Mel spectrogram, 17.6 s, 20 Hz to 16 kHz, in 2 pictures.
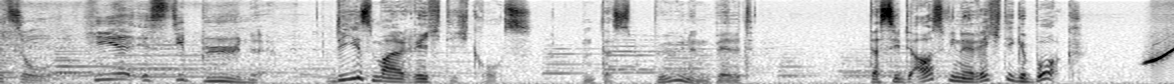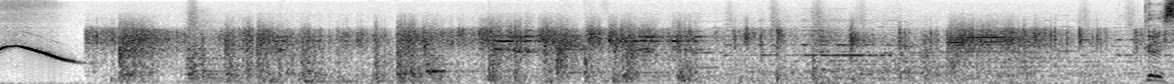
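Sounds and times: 
speech: 0:00.1 - 0:05.8, 0:06.5 - 0:08.2, 0:17.4 - 0:17.6
person whistling on an opera house stage: 0:08.6 - 0:09.4
clattering and thumps of stage crew rebuilding a castle set: 0:09.4 - 0:17.6.

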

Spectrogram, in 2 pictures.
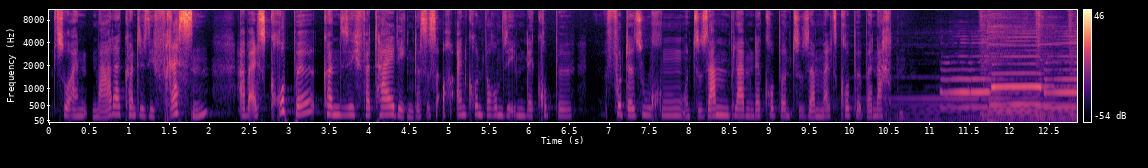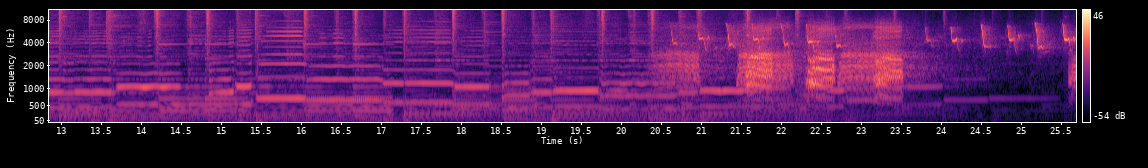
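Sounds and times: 
speech: 0:00.1 - 0:10.9
steady tonal music: 0:10.7 - 0:25.0
harsh croaking raven calls: 0:20.4 - 0:24.2.

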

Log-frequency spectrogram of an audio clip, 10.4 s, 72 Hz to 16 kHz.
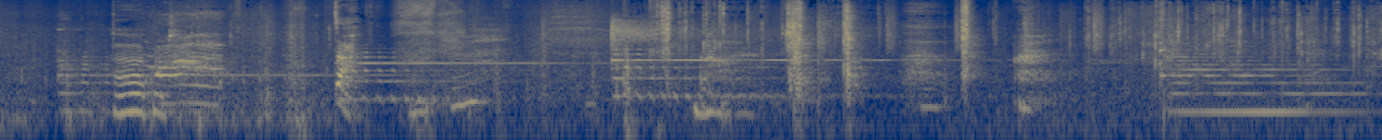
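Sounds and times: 
speech: 0:00.4 - 0:01.8
steady faint tonal hum: 0:00.4 - 0:10.3
adhesive tape sticking and pressing sounds: 0:04.6 - 0:10.3
adhesive tape crackling and ripping to tape down a device's base and cable: 0:04.9 - 0:06.5, 0:07.2 - 0:10.3.

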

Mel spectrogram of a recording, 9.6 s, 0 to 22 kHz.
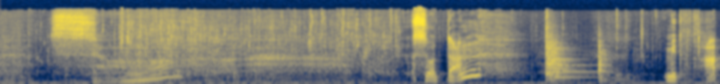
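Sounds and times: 
malt extract pouring into a plastic fermenting bucket: 0:00.0 - 0:05.6
speech: 0:01.2 - 0:02.1, 0:05.6 - 0:06.6, 0:08.9 - 0:09.5.

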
